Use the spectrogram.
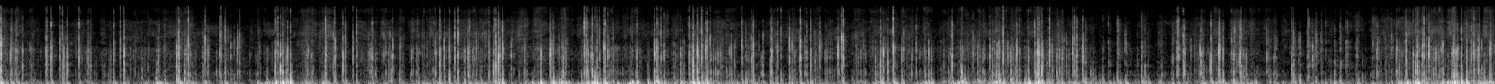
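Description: A purple hollow plastic gamepad is held in both hands close to the mic while its buttons and shell are tapped and clicked with the fingertips. The result is a dense, steady stream of quick, dry clicks and crinkly taps with a soft, low, hollow thump beneath them, continuing throughout the clip.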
